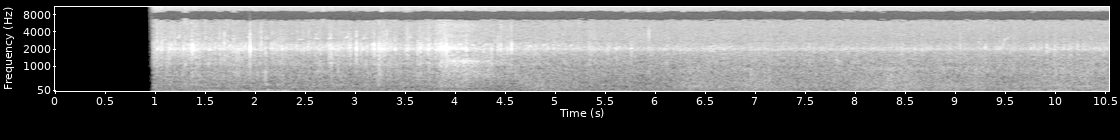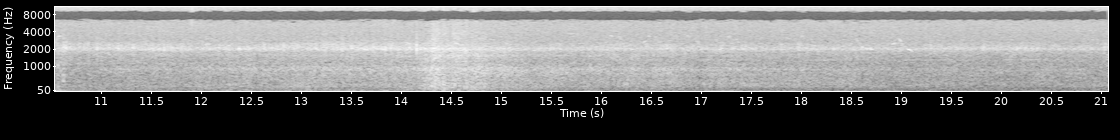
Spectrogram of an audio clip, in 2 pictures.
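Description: Mountain bike tyres roll over dry dirt and grass.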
